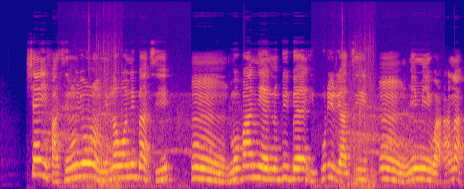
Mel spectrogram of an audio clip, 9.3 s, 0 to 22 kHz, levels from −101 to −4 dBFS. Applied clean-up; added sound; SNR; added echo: none; Applause / Cheering + Insect; 18 dB; none.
